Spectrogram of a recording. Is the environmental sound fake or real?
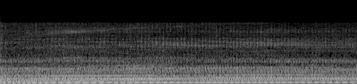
real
